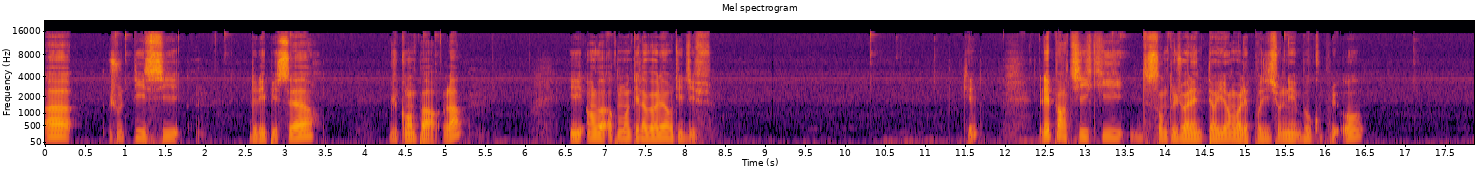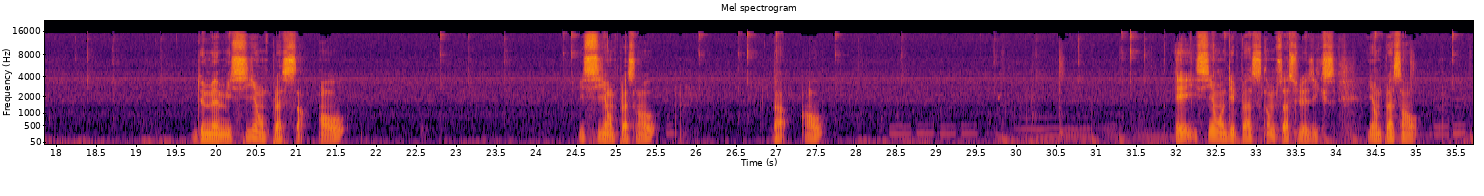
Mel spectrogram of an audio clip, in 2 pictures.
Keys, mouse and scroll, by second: 0.9 click, 2.3-5.0 drag, 5.3-7.2 scroll down 8, 7.2-10.2 shift+drag, 10.9-11.2 ctrl+scroll down 3, 11.2-11.9 middle drag, 11.9-12.2 scroll up 1, 12.2 Tab, 12.7 scroll down 1, 12.9 scroll up 2, 13.5 right click, 14.2-15.9 drag, 15.9-18.0 middle drag, 18.0-18.5 ctrl+scroll up 5, 18.5 middle click, 19.2 shift+scroll down 3, 19.4 middle click, 20.2 right click, 21.0-23.1 drag, 23.1 scroll down 3, 23.3 middle click, 23.9-24.4 scroll up 3, 24.4 right click, 25.3-26.6 drag, 26.6 right click, 27.1-28.1 drag, 28.1-28.7 ctrl+scroll down 9, 28.7-30.1 middle drag, 30.1 shift+scroll down 4, 30.4-31.4 middle drag, 31.4 right click, 31.7-32.8 middle drag, 32.8-33.8 drag, 33.8 middle click, 34.6-35.7 drag.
